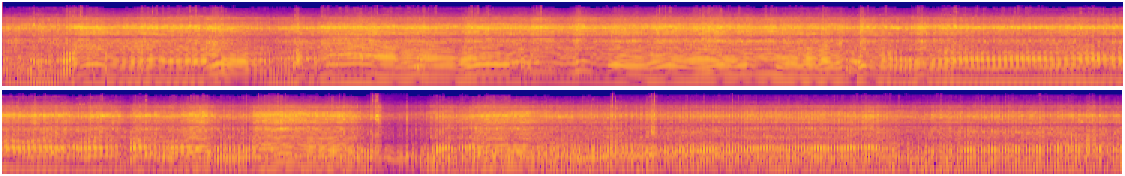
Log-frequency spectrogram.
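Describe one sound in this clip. A dirt bike engine revs up and down.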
